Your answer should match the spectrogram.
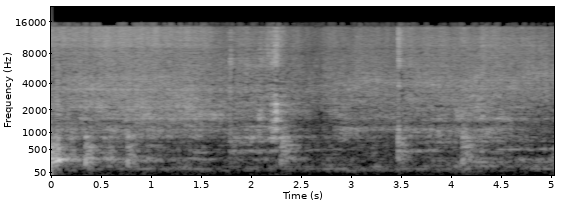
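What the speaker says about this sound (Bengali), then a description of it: "ভালো করে কষিয়ে নিচ্ছি।" Spice masala being stir-fried in oil until the oil separates, with potatoes and eggs cooking nearby, a close hissing sizzle broken by periodic spatula scrapes against the pan.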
